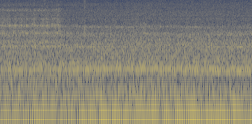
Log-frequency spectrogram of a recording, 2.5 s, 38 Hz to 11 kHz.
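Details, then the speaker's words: 2012 Infiniti QX56 5.6L with P0088/P0090 high-pressure fuel pump codes, idling at 27 fuel pressure: thin ticking whine from high-pressure pump quiets abruptly when its control solenoid is energized. "you heard the pump get quieter"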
